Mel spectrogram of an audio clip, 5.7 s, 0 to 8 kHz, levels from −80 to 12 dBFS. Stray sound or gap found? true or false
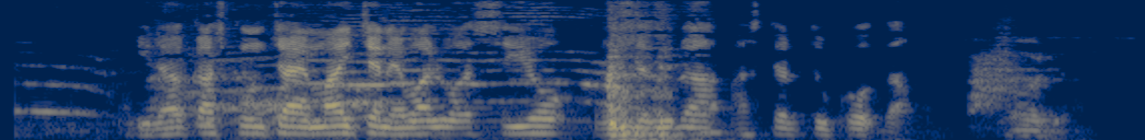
false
